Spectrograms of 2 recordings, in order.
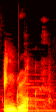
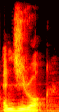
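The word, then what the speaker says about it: ngrok: port to the public and yes it is pronounced as angrog not ng rock so don't go crazy on me and then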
